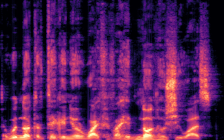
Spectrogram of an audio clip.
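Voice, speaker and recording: A man voicing an angry ancient king who speaks in a forceful, accusing way. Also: fairly low pitch, expressive, fast talker, husky, heavily acted. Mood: stern.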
